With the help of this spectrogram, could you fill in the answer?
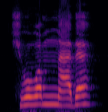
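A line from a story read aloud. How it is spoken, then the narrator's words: Rude question. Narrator (Russian): грубо спросил он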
